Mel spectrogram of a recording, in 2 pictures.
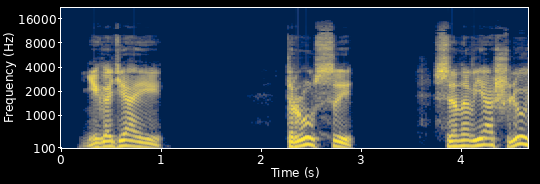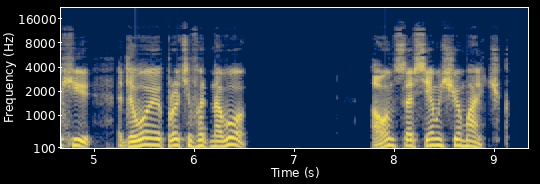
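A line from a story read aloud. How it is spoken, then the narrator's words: Shout. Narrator (Russian): Рыцарь кричал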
